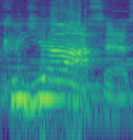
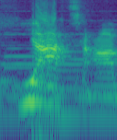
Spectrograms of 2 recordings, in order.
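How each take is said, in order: First: The J sound is pronounced in the name. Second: The J sound is silent in the name. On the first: This follows the current official version. "apparently it is now pronounced Kujata" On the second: This follows the older translation. "I originally pronounced it Kiata"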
